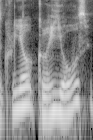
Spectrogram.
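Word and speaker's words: Griot's: Also Griots wird es übrigens ausgesprochen. – Griots. – Griots, ja. – Also, das Geile ist ja. Stumme T.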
